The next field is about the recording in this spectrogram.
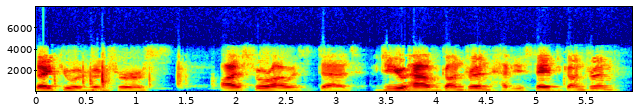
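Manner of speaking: put-on deep, low character voice. Game narrator voicing a collapsed man the adventurers approach, deep voice. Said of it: "he says with a deep voice".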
